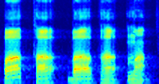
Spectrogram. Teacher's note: आपके होठ स्पर्श करते हैं तभी ये बोल पाते हैं, अन्यथा नहीं बोल सकते हैं।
